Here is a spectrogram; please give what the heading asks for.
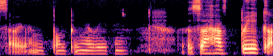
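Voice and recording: Vocal fry with a slightly mellow tone. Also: woman, dry, close sound with no echo.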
